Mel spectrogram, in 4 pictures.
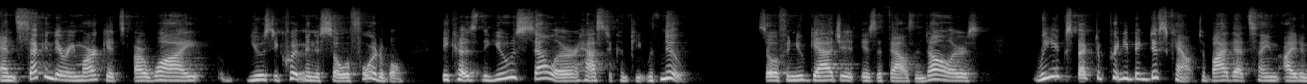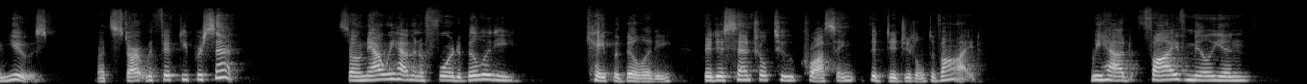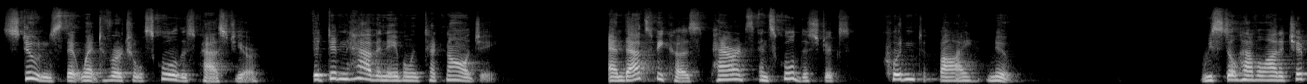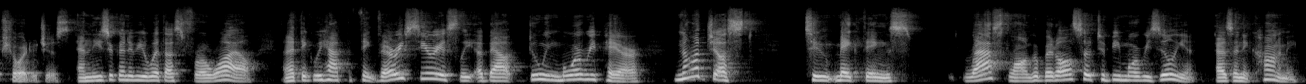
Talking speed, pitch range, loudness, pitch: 155 wpm, 170-220 Hz, -20 LUFS, 190 Hz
